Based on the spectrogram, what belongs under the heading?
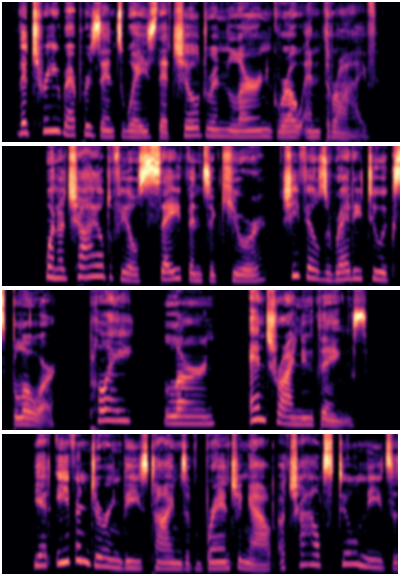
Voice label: E-learning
